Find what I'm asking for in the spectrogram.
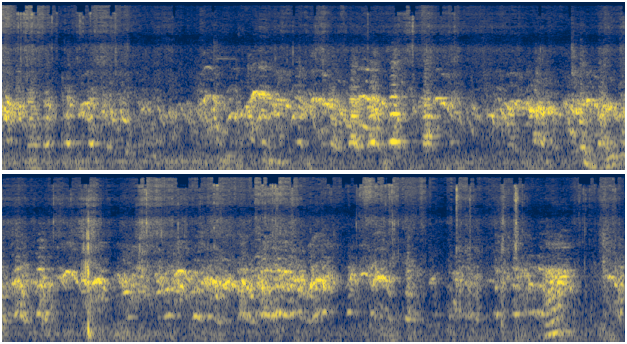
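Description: Large grey geese and mulard ducks call steadily at close range while being fed, a dense chorus of honks and clucks that stays loud for the whole stretch.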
